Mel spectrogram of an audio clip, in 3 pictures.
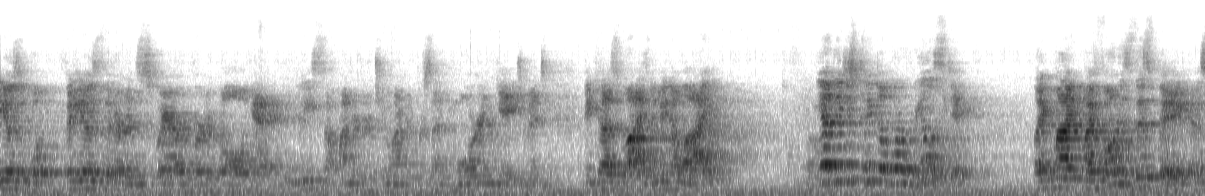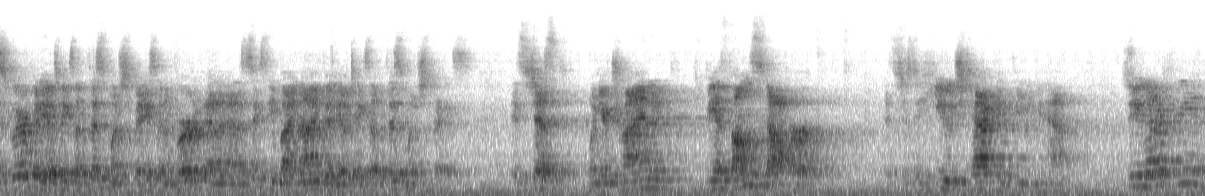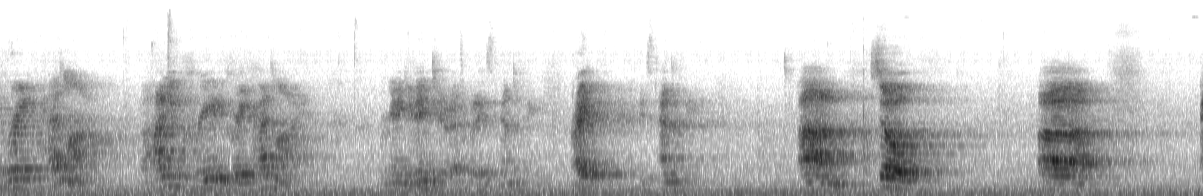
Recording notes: I gave an amazing talk at the (Digital Crush Conference) in Washington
